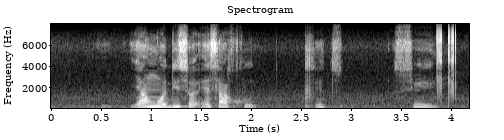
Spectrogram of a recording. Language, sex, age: Southern Sotho, male, 20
